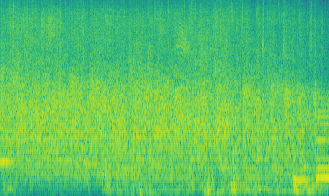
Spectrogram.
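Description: Audience applauding, a steady dense clapping throughout.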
